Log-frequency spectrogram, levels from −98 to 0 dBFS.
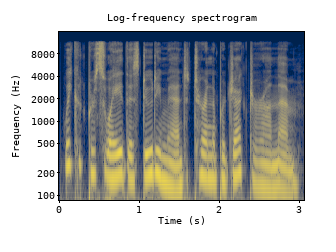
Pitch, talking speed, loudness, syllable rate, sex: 165 Hz, 255 wpm, -18 LUFS, 6.0 syllables/s, female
